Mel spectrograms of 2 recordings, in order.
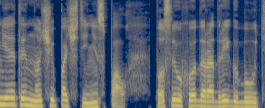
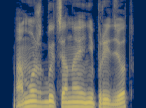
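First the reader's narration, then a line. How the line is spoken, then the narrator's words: Sullen muttering. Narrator (Russian): угрюмо пробурчал я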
